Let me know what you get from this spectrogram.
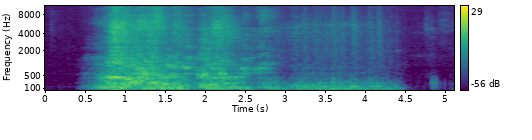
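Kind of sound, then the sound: animal, lion roaring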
